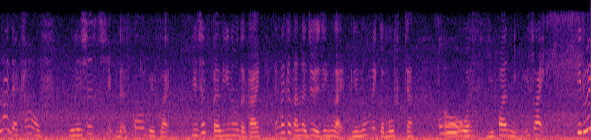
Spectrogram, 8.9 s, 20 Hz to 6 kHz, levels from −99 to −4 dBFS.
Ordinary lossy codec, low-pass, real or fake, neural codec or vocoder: none; 5.4 kHz; real; none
